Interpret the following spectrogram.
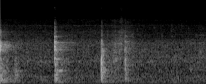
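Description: A wooden spatula stirring chicken pieces in a metal frying pan, with a few sharp scrapes against the pan in the first second and a half over the steady sizzle of the chicken frying in butter.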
